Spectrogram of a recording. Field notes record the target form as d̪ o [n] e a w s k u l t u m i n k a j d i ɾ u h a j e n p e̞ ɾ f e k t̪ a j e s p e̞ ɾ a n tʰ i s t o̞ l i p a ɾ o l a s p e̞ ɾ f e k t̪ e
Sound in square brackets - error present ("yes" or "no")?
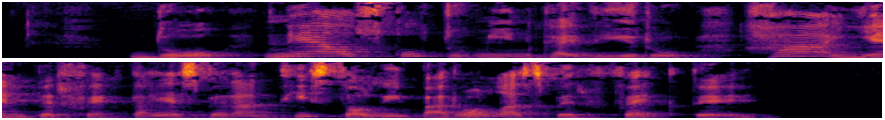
no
